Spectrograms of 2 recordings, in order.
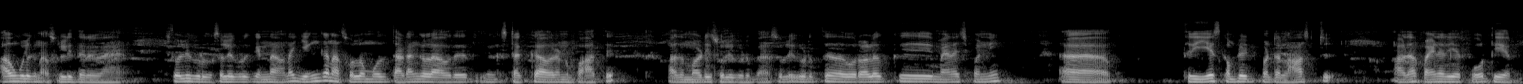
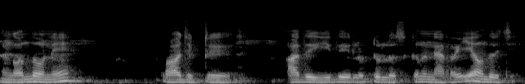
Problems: constant background noise, continuous background conversations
